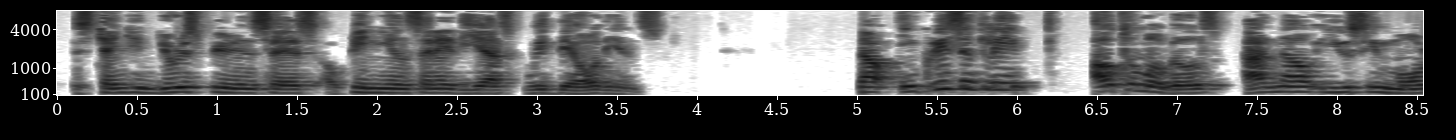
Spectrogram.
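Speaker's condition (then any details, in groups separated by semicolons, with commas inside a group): No condition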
